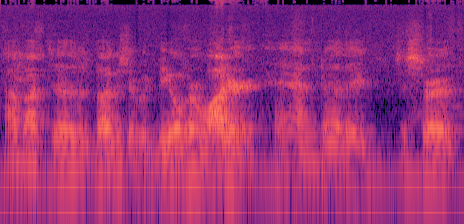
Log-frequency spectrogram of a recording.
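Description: A man conducting an informal fieldwork interview, asking questions in a halting, hesitant way. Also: fairly low pitch, gravelly. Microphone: distant from the speaker. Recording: distant, echoey, noisy field recording.

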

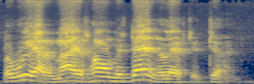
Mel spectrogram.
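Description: Older man, Arkansas-area Southern accent, slightly high voice, folksy and plain-spoken, informal interview answers. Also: expressive, brisk, poor audio.

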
